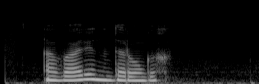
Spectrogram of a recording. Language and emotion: Russian, neutral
